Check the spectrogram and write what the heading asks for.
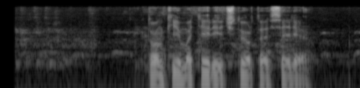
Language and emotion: Russian, neutral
